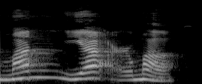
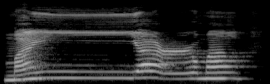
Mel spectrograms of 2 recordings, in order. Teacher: seakan-akan huruf nun nya hilang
